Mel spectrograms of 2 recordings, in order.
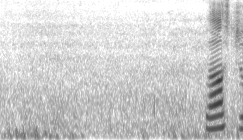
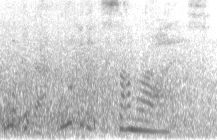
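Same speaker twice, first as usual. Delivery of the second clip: soft, slowed-down murmur of wonder; quietly marvelling at the sunrise; hushed awe; 15 dB quieter than usual. Real, not acted. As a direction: hold your breath at the view, barely voiced.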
